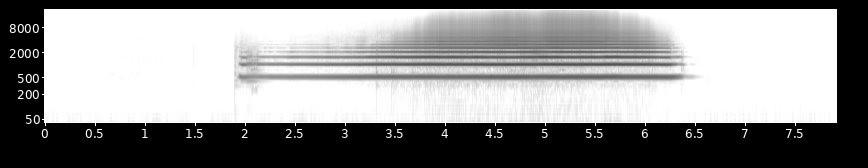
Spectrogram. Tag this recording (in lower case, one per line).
musical instrument
music
trumpet
brass instrument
